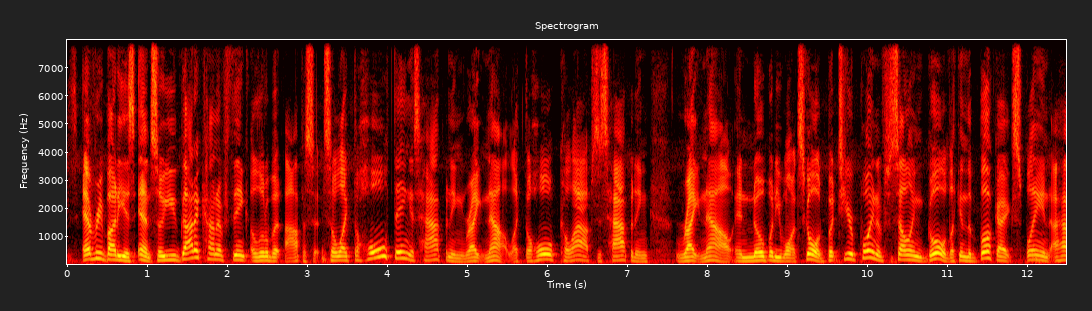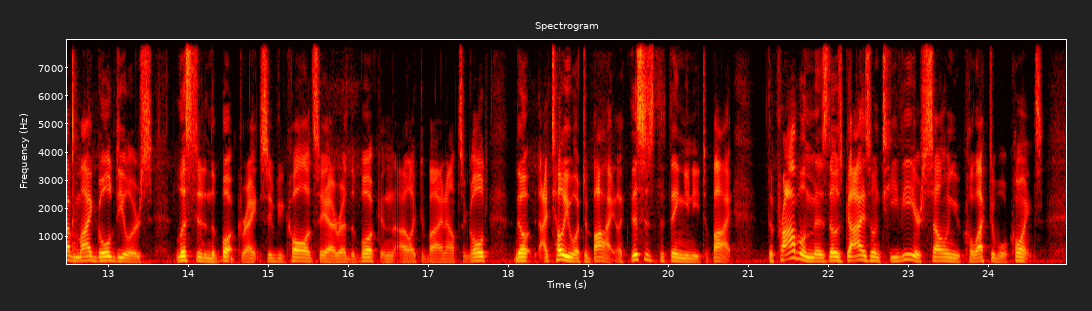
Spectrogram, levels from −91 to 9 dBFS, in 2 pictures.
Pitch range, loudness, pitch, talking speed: 120-155 Hz, -26 LUFS, 135 Hz, 250 wpm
